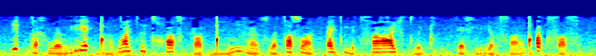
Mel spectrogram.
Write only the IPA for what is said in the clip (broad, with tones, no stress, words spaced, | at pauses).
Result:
i˥tʲdˤi˩xwœ˩vrʲæ˥ ɡ͡ǃɛ˩ dˤɛ̃˥tʲɛ̃˥tʲ χʷɛ̃˥sˤ kɑ˩ɡ͡ǃɛ̃˩ vi˥væ̃˩sʷɑ˩ tɒ˥sˤwɛ̃˩ t͡sʼæ˥tʲmɛ˩tʲsˤɛ̃˥ ʕi˥xtʷɛ˩tʲ | kɛ˩x rʲɛ˩vsˤæ̃˩ǃʼɒ˥tʲsˤi˩sˤ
